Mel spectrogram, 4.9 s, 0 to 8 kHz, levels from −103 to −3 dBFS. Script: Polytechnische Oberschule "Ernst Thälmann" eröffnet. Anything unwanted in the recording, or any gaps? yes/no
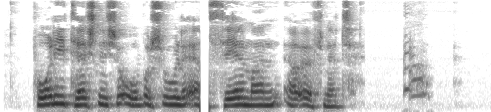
yes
